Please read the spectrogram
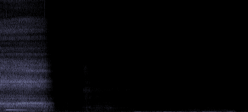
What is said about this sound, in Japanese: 大きく息を吸って、吐いて、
